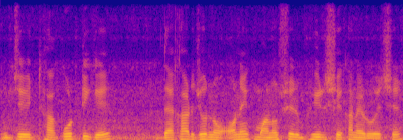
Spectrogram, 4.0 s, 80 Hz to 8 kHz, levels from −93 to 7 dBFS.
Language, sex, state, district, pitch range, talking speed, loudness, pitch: Bengali, male, West Bengal, Dakshin Dinajpur, 130-145 Hz, 135 wpm, -17 LUFS, 135 Hz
